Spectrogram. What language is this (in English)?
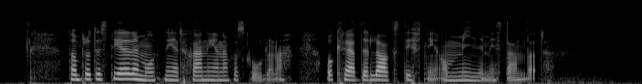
Swedish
